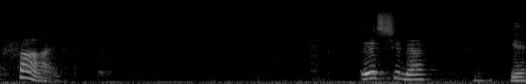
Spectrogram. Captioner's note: pauses for 3 seconds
